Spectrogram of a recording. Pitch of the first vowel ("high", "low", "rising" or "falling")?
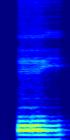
low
